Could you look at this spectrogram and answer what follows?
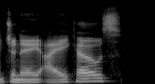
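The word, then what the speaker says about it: Jhené Aiko: I always pronounce her name wrong, so I'm going to say it once and then Jason's going to correct me. Janae Aiko's Chalumba. – Yeah, you got it.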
